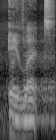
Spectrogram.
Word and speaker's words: alet: Are there any alternate pronunciations? Just the one. Alet.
